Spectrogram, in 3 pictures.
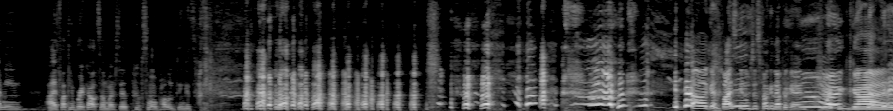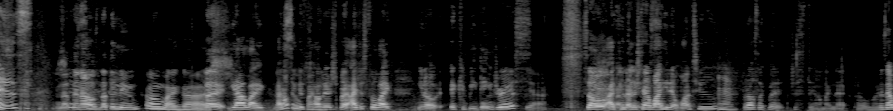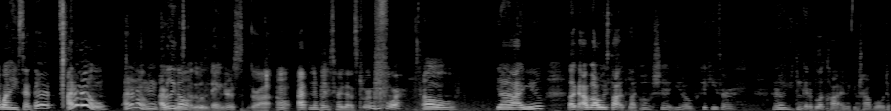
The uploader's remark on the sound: We apologize for the low sound on this episode we are still trying to get used to the mics.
